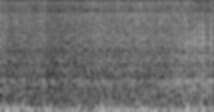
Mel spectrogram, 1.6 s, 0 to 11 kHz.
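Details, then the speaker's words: Nissan 370Z at idle with the mic placed down low, clutch pedal pressed and released: a deep, uneven idle with loose, irregular low rattling bursts from the clutch side; the slave cylinder is suspected, cause unconfirmed. "this car makes a very weird rattling sound when i start the car and it's disengaged uh let me start it up and i'll show you the noise that i'm talking about"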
